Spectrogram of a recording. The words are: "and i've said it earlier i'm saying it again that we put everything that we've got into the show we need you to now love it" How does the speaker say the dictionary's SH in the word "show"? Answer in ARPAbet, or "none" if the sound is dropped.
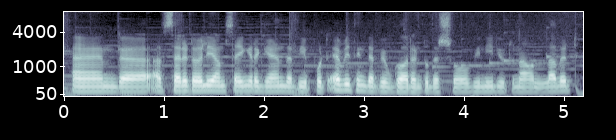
SH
